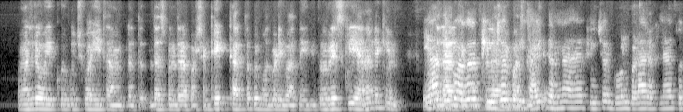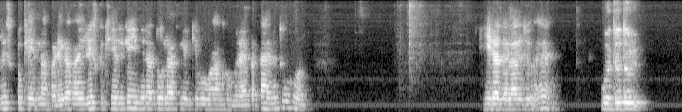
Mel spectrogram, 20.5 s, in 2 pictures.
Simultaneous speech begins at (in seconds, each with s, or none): 6.5 s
